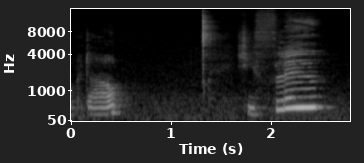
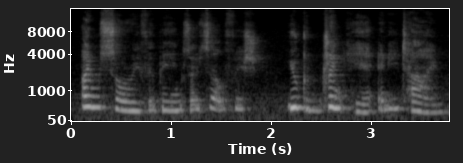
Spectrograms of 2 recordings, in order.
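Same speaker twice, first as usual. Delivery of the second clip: higher, louder crocodile making amends; apologetic crocodile; 7 semitones higher, 7 dB louder than usual. Acted. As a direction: offer a friendly apology in character.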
